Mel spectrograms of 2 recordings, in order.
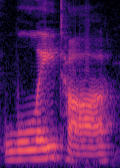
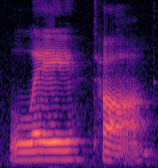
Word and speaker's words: Latah: question I had was how do you say l-a-t-a-h a so it is later lay ta there you go I'm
